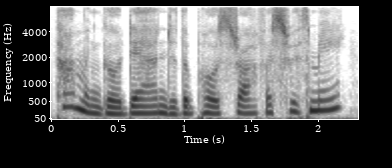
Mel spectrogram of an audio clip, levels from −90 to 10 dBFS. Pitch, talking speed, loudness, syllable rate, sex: 210 Hz, 260 wpm, -16 LUFS, 5.5 syllables/s, female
